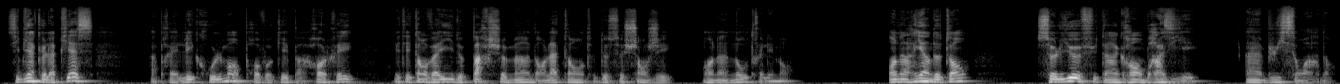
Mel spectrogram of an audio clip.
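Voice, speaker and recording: A man reading a novel aloud in the first person, with steady, measured storytelling. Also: lowish voice, slightly rough, no room sound, clean studio sound. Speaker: audiobook reader. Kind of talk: scripted novel narration.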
